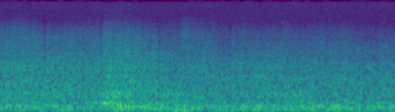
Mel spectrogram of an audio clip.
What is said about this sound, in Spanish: Cuatro somos los que estamos en este último vagón del tren. La naranja serpentina empieza a recorrer el subsuelo para adentrarse en los territorios que nos comunican con el otro lado,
